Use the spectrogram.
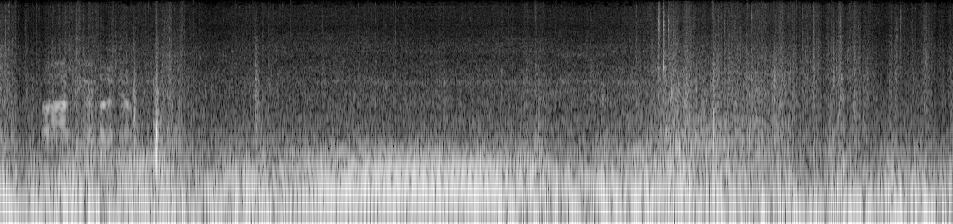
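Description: An all-wheel-drive car accelerates on a track, a steady mid-pitched engine drone rising gradually in pitch, heard from inside the cabin under people talking.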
